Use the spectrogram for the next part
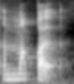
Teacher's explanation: காஃப் சுக்கூன் வந்து கல்கலத்து சுகரா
